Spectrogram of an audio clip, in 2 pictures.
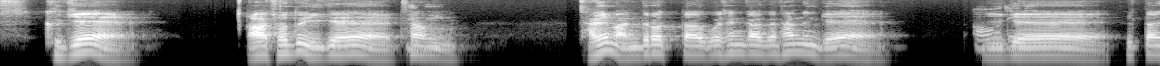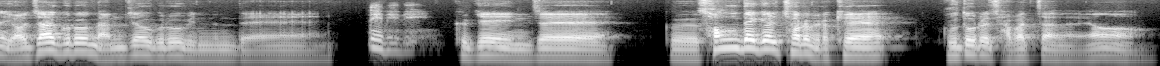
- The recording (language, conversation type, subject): Korean, podcast, 가장 좋아하는 영화는 무엇이고, 그 영화를 좋아하는 이유는 무엇인가요?
- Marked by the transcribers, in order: lip smack; tapping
